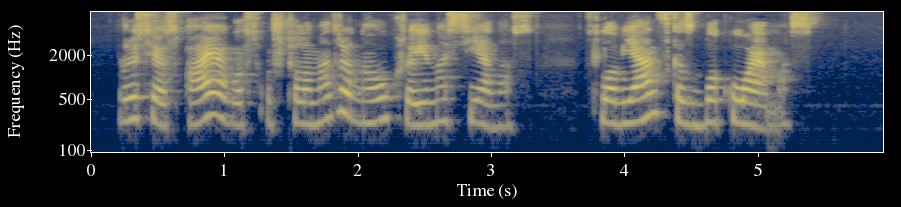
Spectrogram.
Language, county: Lithuanian, Kaunas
